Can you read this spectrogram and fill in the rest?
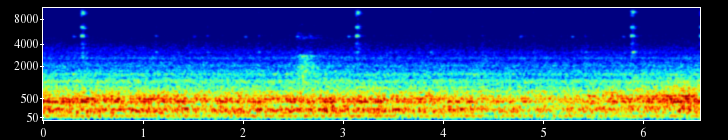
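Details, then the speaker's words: PlayStation 2 SCPH-30001: soft steady disc spin hiss with occasional sharp clicks every few seconds as the laser seeks; normal reading, not the click of death. "Is it a brand new laser? You're going to hear some clicks out of it. It's not like it's like a click of death or anything."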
